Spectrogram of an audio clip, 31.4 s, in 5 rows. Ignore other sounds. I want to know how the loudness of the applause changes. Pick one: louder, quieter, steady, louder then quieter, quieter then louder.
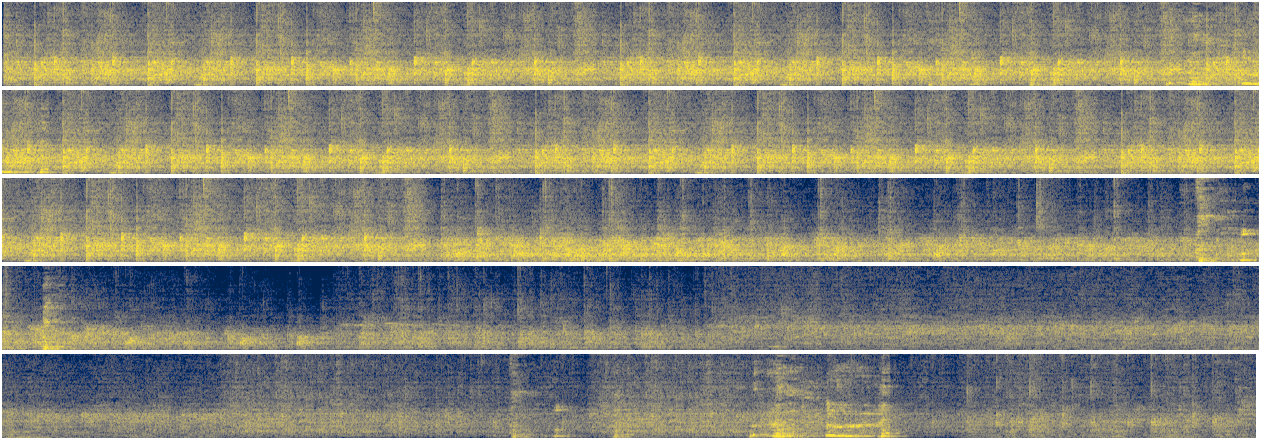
quieter.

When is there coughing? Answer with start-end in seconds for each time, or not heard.
4.5-6.5, 18.4-19.3, 27.6-29.6.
